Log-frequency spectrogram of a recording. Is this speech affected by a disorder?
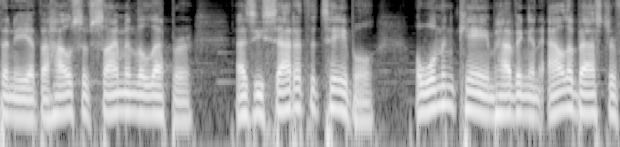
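No.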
